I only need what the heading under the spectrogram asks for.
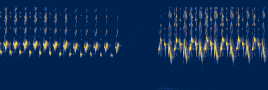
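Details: A rapid yellow-vented bulbul rolling song, meant to provoke other bulbuls to sing. It opens with a steady fast series of repeated chirps, goes quiet briefly, then breaks into a denser, more excited jumble of notes.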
